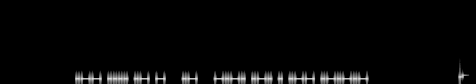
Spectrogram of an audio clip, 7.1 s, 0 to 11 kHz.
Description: Morse code, heard as a keyed tone, about 30 wpm, 700 Hz. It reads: WHAT A CREW.
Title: Sentences from Top 1500 Words 30wpm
